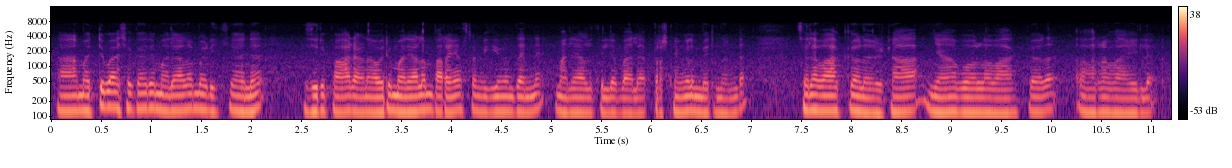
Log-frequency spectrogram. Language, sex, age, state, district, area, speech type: Malayalam, male, 18-30, Kerala, Kottayam, rural, spontaneous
